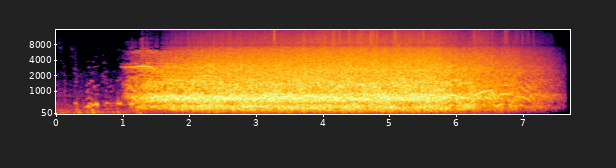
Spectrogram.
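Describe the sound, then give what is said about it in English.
An angry crowd of hundreds of people with signs roars and chants in an airport terminal, a dense, loud wall of many voices that rises abruptly after a brief quieter murmur and holds steady for several seconds before fading out. “It looked like an angry lynch mob.”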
